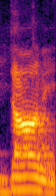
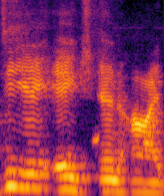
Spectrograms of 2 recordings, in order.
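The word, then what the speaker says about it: Dani: I always pronounce it Danny, but it's actually Donnie because German. German, okay. So it's like Dahni. That's how I picture it in my head when I say Donnie, not Donny like Donnie and Mary Osmond, but like Don.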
